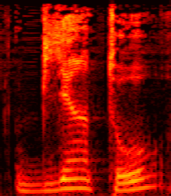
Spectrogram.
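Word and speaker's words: bientôt: Remember, you put this accent complex but you don't write it. You sorry, you write it but you don't pronounce it. And then the final T is not pronounced. BTO.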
